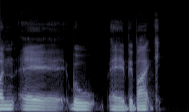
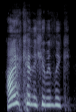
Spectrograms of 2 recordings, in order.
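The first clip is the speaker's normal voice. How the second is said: high-pitched mock indignant woman; put-on high, grudging answer; thrown-off indignant reply; 13 semitones higher than usual. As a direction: imitate an irate drunk woman caught off guard. Drunk woman thrown off mid-rant.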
